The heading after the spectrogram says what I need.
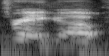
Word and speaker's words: Drago: I would have said Drago even though I pronounced it Drago.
